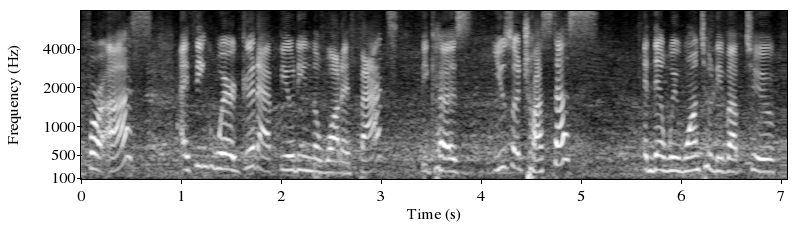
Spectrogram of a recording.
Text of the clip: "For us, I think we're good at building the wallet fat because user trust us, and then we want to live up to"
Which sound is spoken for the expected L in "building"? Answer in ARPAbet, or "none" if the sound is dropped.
L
